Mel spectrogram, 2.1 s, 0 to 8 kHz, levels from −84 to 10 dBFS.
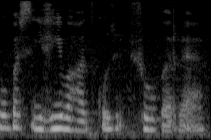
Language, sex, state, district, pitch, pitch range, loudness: Hindi, female, West Bengal, Jalpaiguri, 250 Hz, 240-270 Hz, -31 LUFS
